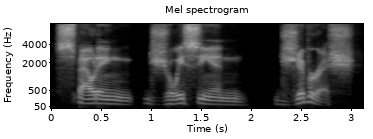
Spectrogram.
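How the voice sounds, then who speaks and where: A man with a fairly low voice talks as a guest on a casual podcast. He is emphatic and opinionated, doubling back on phrases to drive them home. The sound is dry, with little room around it. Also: takes it slowly, fairly bright tone, dry recording. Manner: emphatic, opinionated, repeats himself.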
